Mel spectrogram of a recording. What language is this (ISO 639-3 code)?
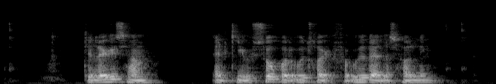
dan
